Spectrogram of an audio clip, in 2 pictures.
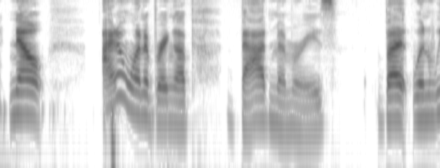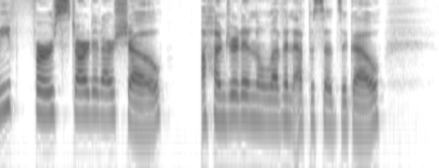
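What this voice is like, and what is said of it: Congested voice with a cold. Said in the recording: “I have a cold. ... I might sound a little different because I'm suffering with a cold. ... mine is upper respiratory. ... In the head and in the chest.”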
